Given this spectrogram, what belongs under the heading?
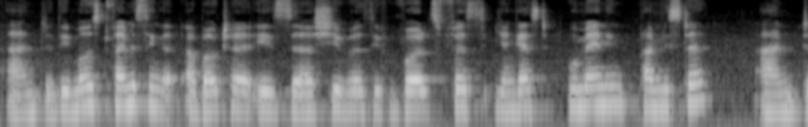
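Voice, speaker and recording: A woman's voice: medium pitch, mellow. A woman from Pakistan, an adult language student, hosting a podcast and reading a prepared talk with careful pacing and some hesitations. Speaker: ESOL student and podcast host.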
